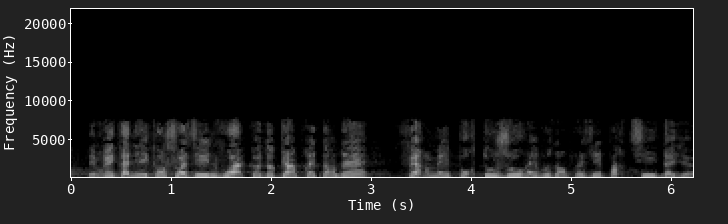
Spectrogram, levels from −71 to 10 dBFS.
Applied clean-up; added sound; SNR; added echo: none; none; none; none.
